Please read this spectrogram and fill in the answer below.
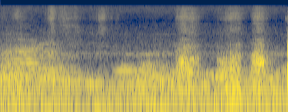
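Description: Faint scratch of a pen drawing a line along a ruler on a paper workbook page.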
